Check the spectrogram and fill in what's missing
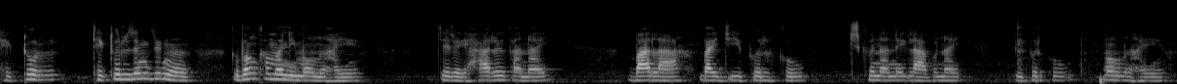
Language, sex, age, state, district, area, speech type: Bodo, female, 18-30, Assam, Kokrajhar, rural, spontaneous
